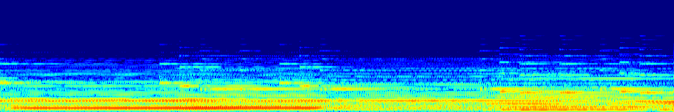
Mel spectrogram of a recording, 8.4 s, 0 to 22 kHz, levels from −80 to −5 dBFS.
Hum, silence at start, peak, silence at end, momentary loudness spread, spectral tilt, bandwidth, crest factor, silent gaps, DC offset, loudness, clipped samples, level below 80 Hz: none; 0 s; -10 dBFS; 0 s; 8 LU; -12.5 dB/octave; 3 kHz; 12 dB; none; under 0.1%; -23 LUFS; under 0.1%; -52 dBFS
